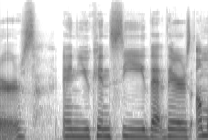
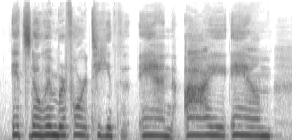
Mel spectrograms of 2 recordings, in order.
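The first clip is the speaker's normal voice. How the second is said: whisper, higher and slower; 3 semitones higher than usual. Describing a video of a man hiding in a bush, whispering to the camera. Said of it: "he's like whispering to the camera".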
